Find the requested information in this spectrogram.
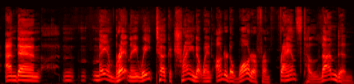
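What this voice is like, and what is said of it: Put-on Southern US accent. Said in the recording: “a Southern person that has that accent”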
